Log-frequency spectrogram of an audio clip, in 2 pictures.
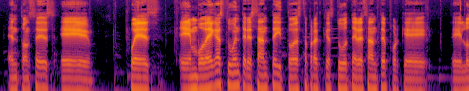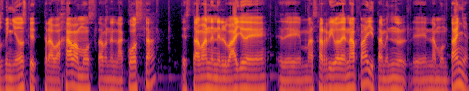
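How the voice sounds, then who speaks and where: With a bright, sharp tone, a man speaks at a moderate pace, his fairly low pitch held fairly even. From Baja California, Mexico. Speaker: winemaker. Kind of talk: radio interview. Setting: radio studio.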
